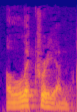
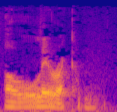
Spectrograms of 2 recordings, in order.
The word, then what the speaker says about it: Illyricum: Alicrium. I've always mispronounced it. And then one day I slowed down and looked at that word and thought, that is not Alicrium, it's Illyricum.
